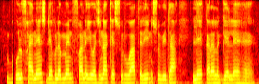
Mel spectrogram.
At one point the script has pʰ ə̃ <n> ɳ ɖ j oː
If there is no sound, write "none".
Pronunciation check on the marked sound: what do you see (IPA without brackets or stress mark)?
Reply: none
